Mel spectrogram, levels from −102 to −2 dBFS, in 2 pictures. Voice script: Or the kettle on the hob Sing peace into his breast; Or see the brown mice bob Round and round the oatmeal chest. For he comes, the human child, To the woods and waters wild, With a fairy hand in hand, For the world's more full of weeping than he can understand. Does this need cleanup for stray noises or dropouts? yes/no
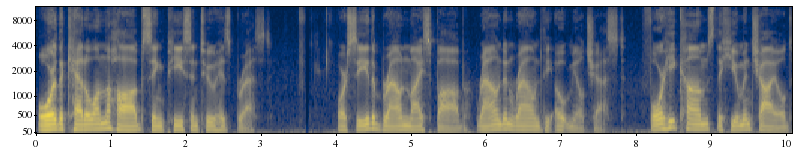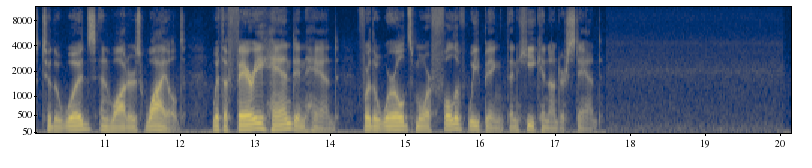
no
